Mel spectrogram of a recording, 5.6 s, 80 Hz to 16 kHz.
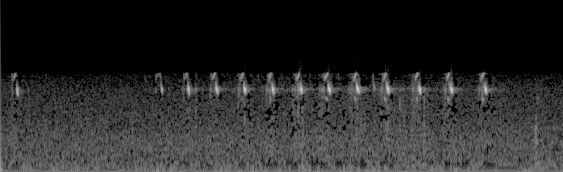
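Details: Booted eagle recorded 30 June 2021, 11:01, in Parc Natural dels Ports: a lone high pip, a pause, then a steady run of about twelve sharp, clipped notes over constant low rumbling noise.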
